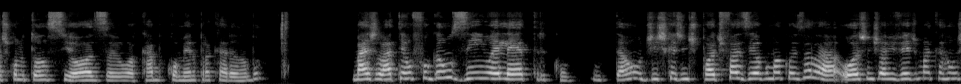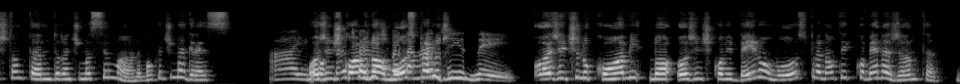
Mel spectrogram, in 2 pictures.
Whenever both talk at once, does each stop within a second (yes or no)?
no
